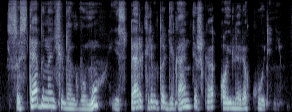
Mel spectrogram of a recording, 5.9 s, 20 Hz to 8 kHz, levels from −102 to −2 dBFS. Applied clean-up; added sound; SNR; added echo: none; none; none; none.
